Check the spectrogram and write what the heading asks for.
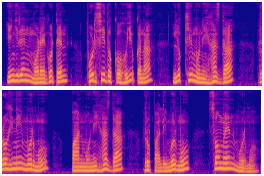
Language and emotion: Santali, neutral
